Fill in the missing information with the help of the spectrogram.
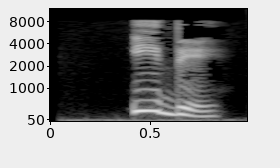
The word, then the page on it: ide: Indonesian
